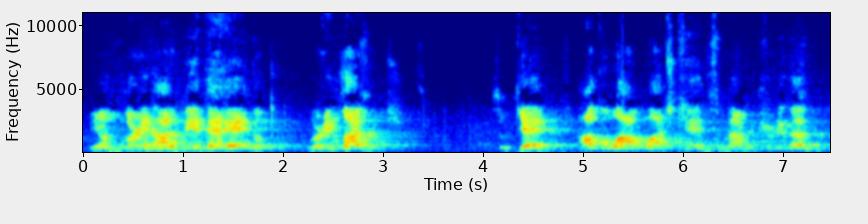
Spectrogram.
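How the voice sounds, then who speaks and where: A man's voice: very high voice, vocal fry, sharp tone, slight background noise. A middle-aged man, a college lacrosse coach, giving a direct clinic talk and checking in with "okay?" after his points. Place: large room at a coaches' clinic. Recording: echoey hall, voice far from the mic.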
